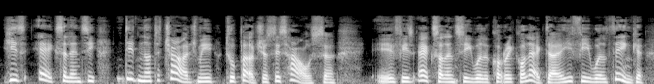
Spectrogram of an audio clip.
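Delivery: a nervous servant deflecting; strange expression. A narrator's reading. Bertuccio avoids the Count's question, uneasy and high. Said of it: "with a strange expression".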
